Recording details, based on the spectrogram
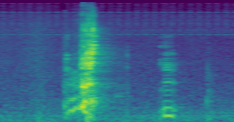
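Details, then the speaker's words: Painful repeated hiccups strong enough to shake the computer: a sharp voiced hiccup, then a softer second and a faint third within two seconds; the hiccups keep coming. "my computer is moving every time my hiccup it shakes o that was a deep one just keep on coming never going to stop"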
